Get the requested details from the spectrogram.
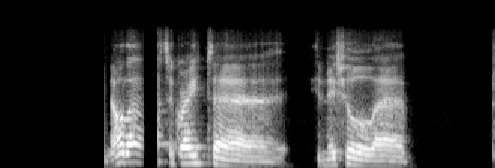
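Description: A man speaks loudly and with animation, close by.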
